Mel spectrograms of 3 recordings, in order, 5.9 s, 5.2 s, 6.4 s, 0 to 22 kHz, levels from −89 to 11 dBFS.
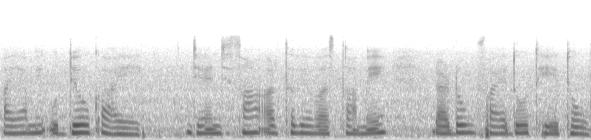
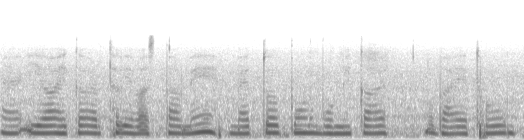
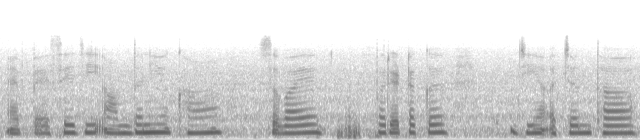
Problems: constant background noise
